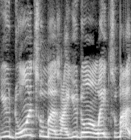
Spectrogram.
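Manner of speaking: ordinary talk, nothing marked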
